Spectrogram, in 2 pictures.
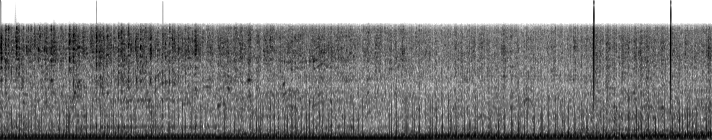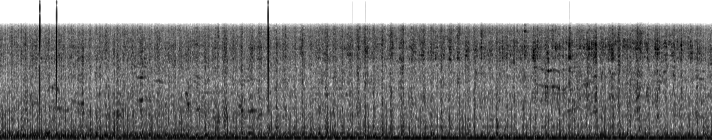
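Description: A car engine idling with a steady low rumble, with a few faint ticks.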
